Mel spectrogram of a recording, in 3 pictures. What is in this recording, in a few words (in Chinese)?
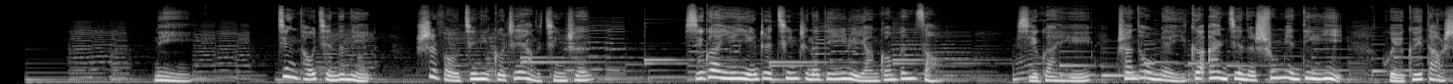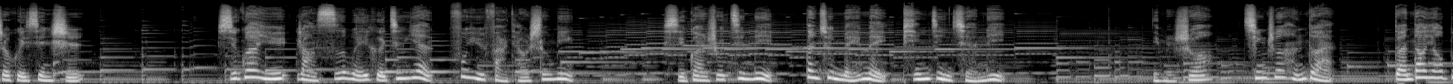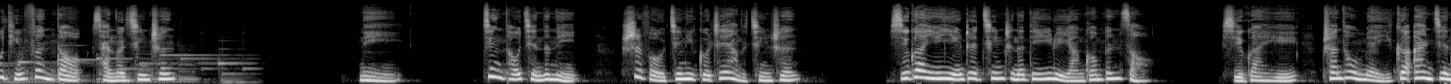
旁白; 律师事务所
